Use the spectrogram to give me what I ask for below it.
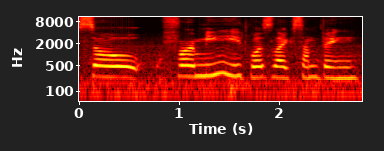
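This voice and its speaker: This woman speaks with a Ukrainian accent. Her pitch is fairly high. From Ukraine. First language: Ukrainian or Russian. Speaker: model and content creator. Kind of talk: casual interview. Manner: halting, searches for words.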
